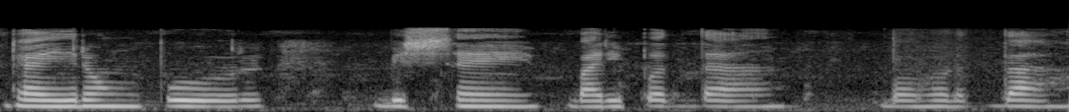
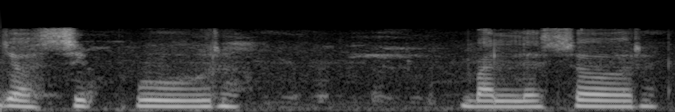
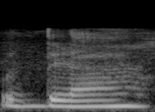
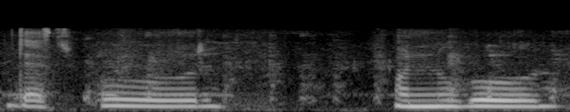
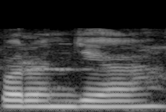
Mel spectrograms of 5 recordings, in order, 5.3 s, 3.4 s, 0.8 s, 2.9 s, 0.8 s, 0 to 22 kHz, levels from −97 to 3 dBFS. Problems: constant background noise, background conversations at intervals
